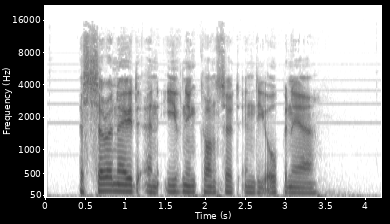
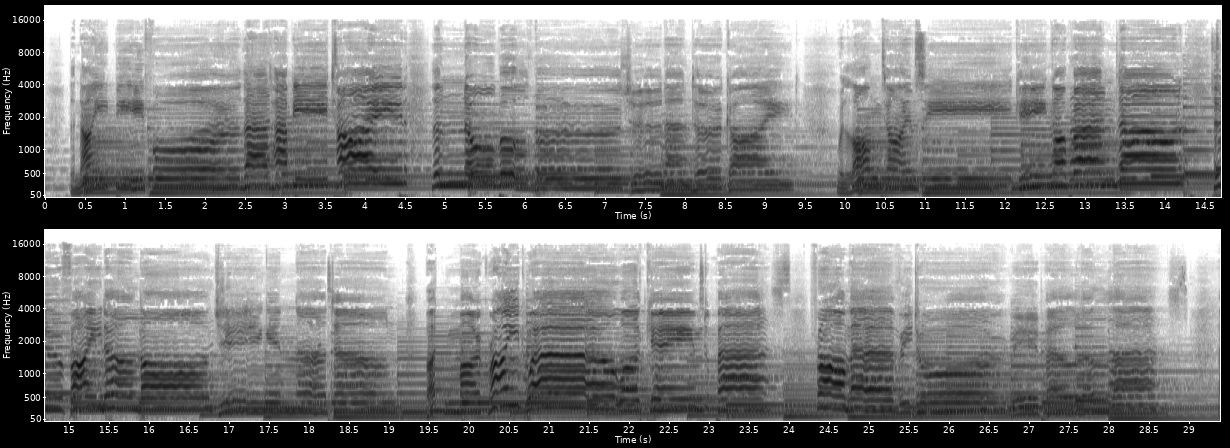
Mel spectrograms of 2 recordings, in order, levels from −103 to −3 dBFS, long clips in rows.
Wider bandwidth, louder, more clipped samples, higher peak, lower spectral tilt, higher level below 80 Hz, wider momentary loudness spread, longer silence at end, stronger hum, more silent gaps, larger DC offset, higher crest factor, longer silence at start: first, 15.5 kHz vs 14 kHz; second, -37 LUFS vs -17 LUFS; neither; second, -18 dBFS vs -2 dBFS; second, -4.5 dB/octave vs -6.5 dB/octave; second, -62 dBFS vs -40 dBFS; about the same, 9 LU vs 9 LU; first, 0.75 s vs 0 s; neither; neither; neither; about the same, 20 dB vs 16 dB; first, 0.45 s vs 0.3 s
